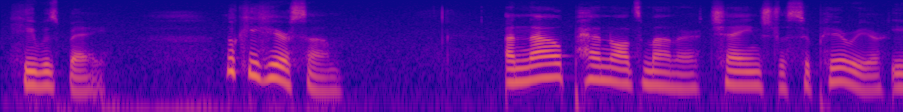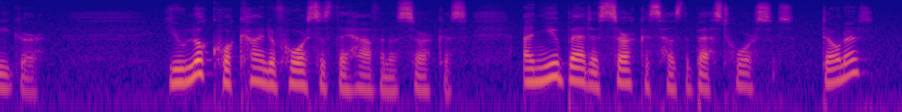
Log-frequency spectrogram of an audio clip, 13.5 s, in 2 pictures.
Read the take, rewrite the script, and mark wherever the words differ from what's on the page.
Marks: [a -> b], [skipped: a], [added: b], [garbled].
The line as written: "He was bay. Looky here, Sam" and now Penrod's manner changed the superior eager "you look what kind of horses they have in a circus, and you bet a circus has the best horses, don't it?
"He was bay. Looky here, Sam" and now Penrod's manner changed the superior eager "you look what kind of horses they have in a circus, and you bet a circus has the best horses, don't it?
